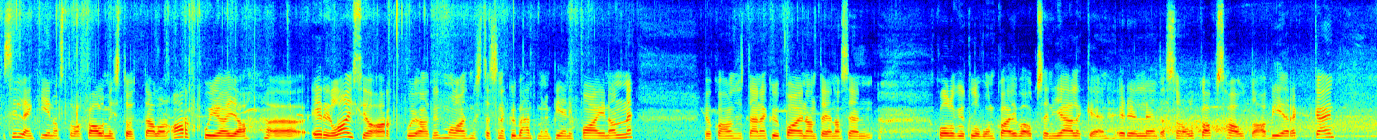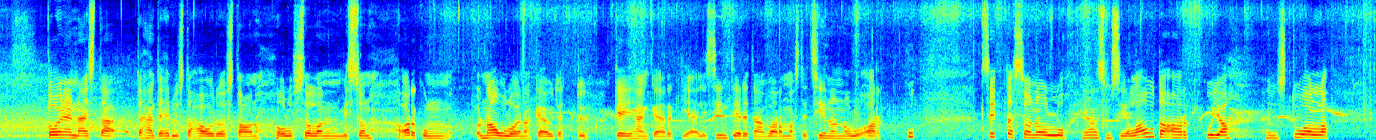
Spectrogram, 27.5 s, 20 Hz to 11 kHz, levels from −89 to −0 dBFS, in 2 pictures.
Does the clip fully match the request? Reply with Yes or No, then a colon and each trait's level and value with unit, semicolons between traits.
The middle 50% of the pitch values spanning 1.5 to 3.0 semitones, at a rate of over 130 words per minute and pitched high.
Yes: narrow, 2.6 semitones; average, 150 wpm; high, 195 Hz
